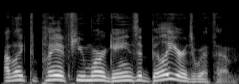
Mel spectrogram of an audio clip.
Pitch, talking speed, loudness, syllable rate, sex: 170 Hz, 300 wpm, -15 LUFS, 6.1 syllables/s, male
